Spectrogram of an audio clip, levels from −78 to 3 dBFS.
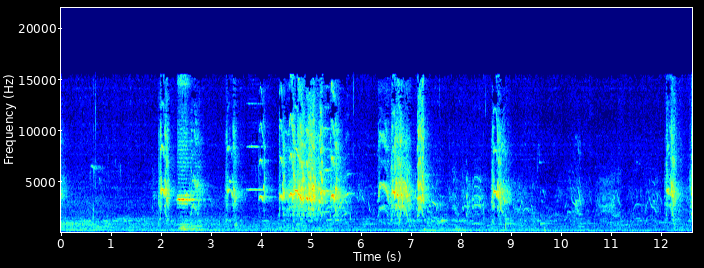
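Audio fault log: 9.56–12.20 s, channel delay (comb filtering): one side runs around 10 ms behind the other, and folding them to mono cancels a string of evenly spaced frequencies, starting near 50 Hz and repeating about every 100 Hz, so the sound goes hollow and phasey.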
